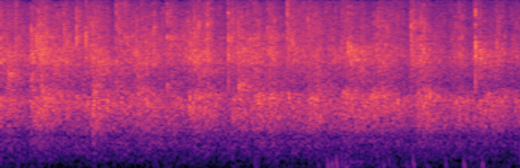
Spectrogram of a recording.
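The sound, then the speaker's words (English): A crowd in Christchurch applauds steadily to welcome a speaker, a dense wash of many hands clapping at an even level for a few seconds, with no voices rising above it. “So let's give him a warm welcome. Round of applause.”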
